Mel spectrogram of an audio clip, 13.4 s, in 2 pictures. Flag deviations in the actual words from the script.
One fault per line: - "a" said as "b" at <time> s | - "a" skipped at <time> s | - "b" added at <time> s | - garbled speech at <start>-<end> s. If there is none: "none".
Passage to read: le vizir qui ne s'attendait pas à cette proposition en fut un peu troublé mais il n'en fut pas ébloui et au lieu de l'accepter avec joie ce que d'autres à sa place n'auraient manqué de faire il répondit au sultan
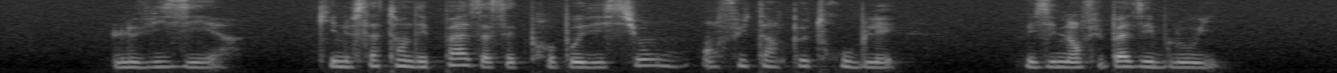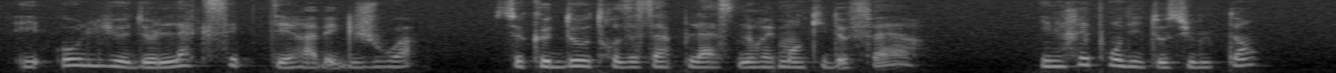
none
